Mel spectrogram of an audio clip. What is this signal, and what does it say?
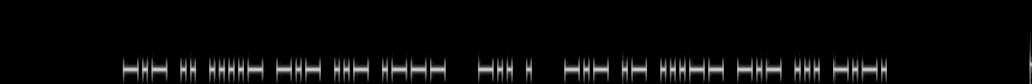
Morse code, heard as a keyed tone, about 25 wpm, 700 Hz. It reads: KI4KUJ DE KA3KSC
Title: USA Callsign DE Callsign 25wpm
